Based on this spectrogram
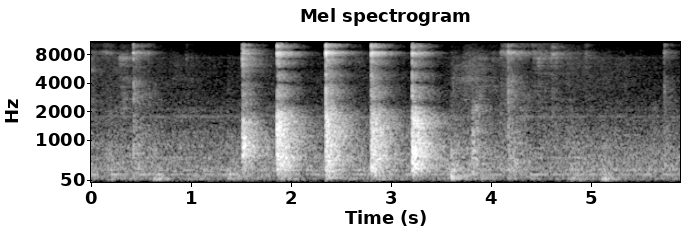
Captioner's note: balls ping pong hitting continues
